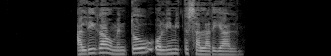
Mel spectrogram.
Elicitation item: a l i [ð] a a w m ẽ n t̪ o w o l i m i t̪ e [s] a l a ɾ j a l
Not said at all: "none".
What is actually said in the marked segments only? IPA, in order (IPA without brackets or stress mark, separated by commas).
ɣ, s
